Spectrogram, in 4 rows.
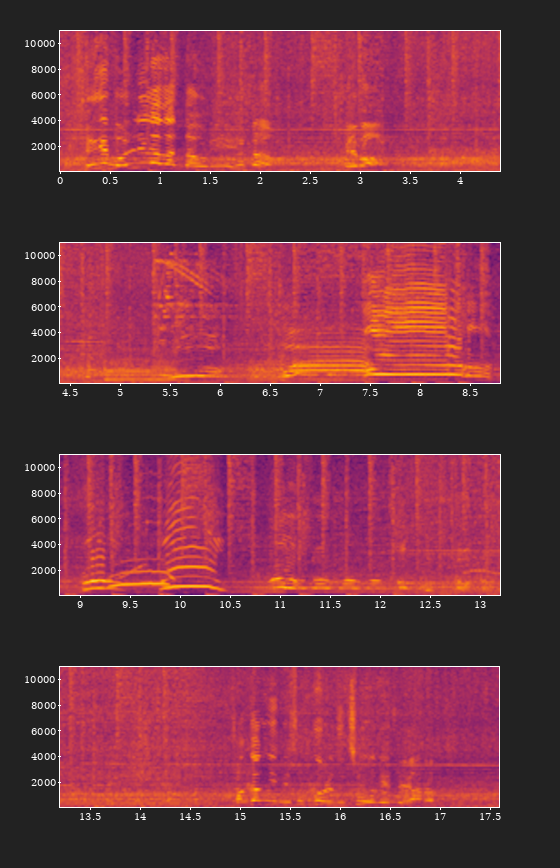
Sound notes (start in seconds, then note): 6.7 screaming; 12.3 the engine gets quieter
